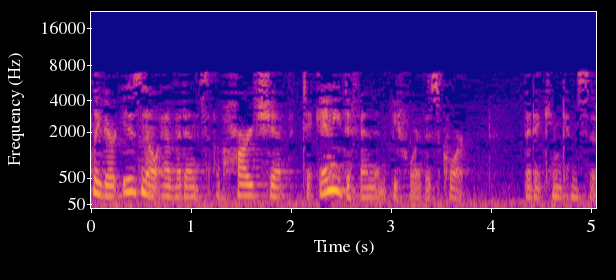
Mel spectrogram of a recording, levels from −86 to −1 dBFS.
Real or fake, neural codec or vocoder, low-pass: real; none; 7.2 kHz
